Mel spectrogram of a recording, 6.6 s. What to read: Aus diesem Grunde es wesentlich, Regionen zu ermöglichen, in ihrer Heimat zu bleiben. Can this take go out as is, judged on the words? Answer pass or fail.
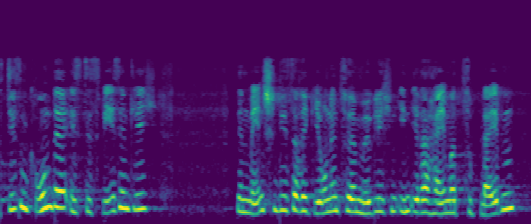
fail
